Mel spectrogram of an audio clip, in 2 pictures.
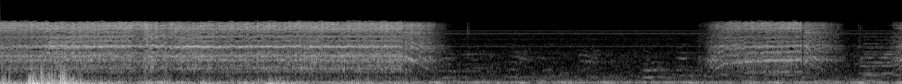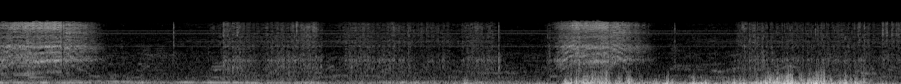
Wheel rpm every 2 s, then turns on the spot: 190, 190, 20, 60, 50, 10, 20, 30, 10.
10-14 16-18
